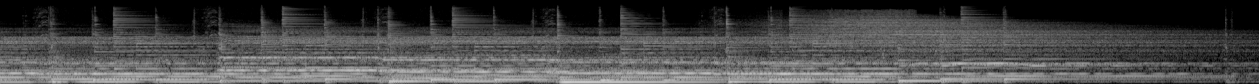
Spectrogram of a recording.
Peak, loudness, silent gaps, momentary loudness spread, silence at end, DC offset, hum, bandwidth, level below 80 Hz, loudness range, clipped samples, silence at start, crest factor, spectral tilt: -6 dBFS; -20 LUFS; none; 12 LU; 0 s; under 0.1%; none; 16.5 kHz; -62 dBFS; 4 LU; under 0.1%; 0 s; 14 dB; -5.5 dB/octave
